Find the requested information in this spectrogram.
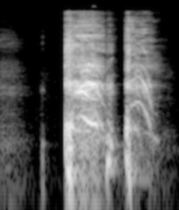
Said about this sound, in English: And a cough, right?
